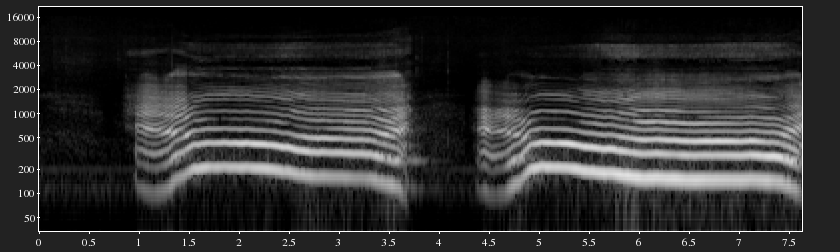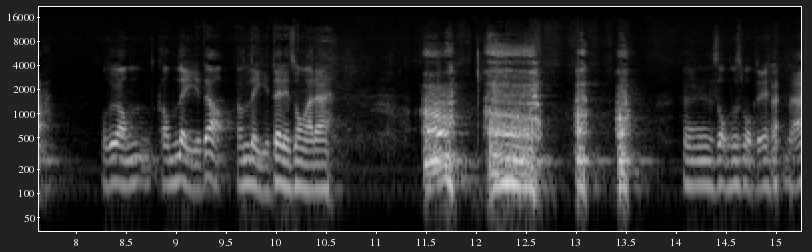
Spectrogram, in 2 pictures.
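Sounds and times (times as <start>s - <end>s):
person imitating a red deer stag's roar through a tube: 0.9s - 7.9s, 11.4s - 13.8s
speech: 1.0s - 1.7s, 8.5s - 10.7s, 14.4s - 15.2s.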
